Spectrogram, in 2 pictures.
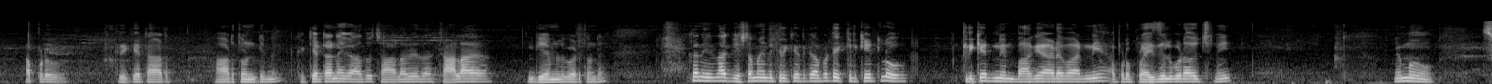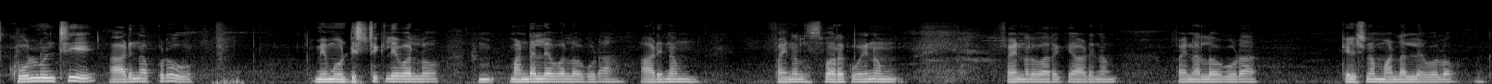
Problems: constant background noise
